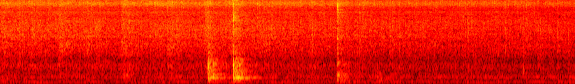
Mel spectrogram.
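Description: Banana flower being stir-fried with grated coconut in a pan, a steady close sizzle with occasional scraping strokes of the spatula, no voices.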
